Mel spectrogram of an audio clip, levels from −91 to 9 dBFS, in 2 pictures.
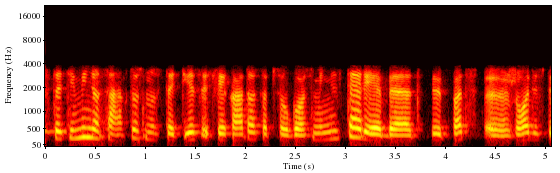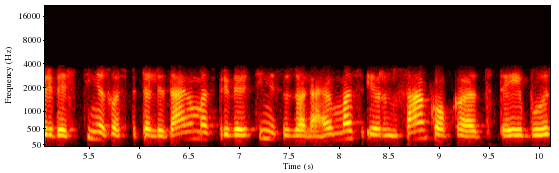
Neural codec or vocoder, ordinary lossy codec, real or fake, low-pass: none; Opus, 16 kbps; real; 3.6 kHz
